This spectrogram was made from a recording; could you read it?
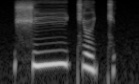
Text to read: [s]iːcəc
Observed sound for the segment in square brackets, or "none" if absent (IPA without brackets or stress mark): ʃ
